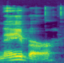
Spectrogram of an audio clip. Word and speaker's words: neighbor: Like, so in neighbor, we have this part. And how do you say it? Neighbor. It sounds like an A. So it's a long A sound, but it's spelled with an EI.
